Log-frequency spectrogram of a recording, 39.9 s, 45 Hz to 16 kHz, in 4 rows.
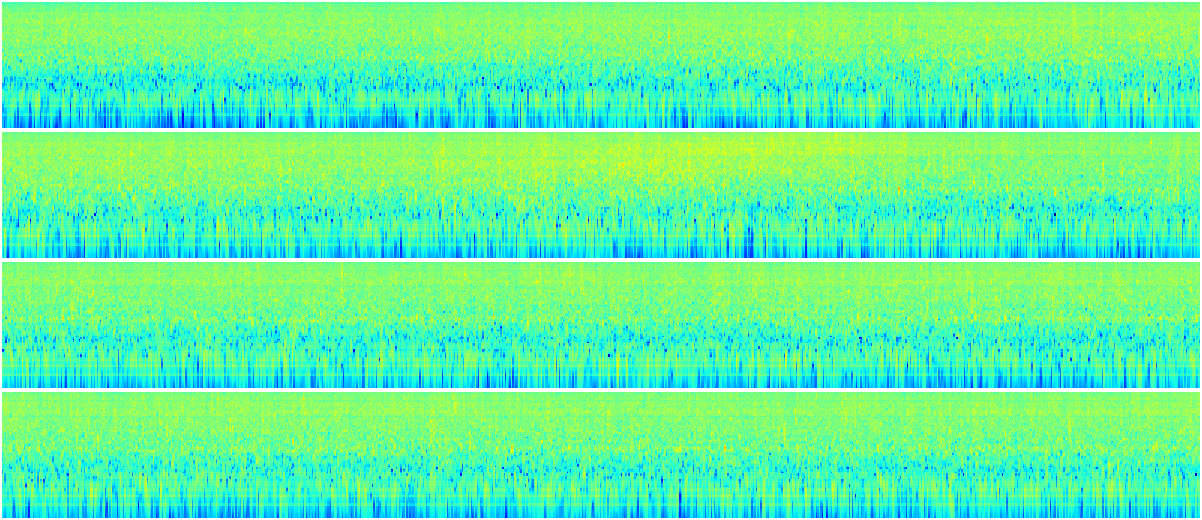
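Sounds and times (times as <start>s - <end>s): stream running water: 0.0s - 39.9s.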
